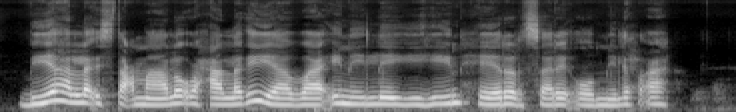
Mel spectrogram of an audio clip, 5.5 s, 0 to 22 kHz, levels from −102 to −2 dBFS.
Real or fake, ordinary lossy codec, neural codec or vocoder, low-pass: real; none; none; none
